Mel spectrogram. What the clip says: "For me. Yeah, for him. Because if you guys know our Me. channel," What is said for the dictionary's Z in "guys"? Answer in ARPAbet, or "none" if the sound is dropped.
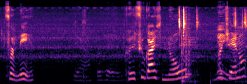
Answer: Z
